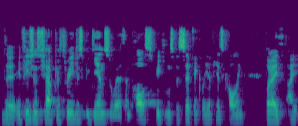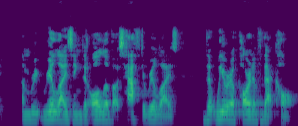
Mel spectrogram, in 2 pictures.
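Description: A man's voice: mid-range voice, steady tone, normal speed. A man preaching and praying earnestly as a pastor, speaking into a pulpit microphone in church. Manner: earnest, devout, with repeated praise phrases. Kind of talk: sermon and extemporaneous prayer. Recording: dull, band-limited church sound recording.

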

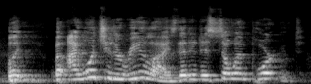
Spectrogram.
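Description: A man's voice: very high voice, animated, moderate pace, recorded from a distance, rough recording. A middle-aged man preaching a sermon in a conversational, emphatic way, often restarting his phrases.

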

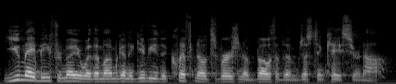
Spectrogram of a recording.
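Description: A man's voice: mid-range voice, racing, a little mellow, breathy edge. A male pastor preaching a sermon in a conversational way, retelling parables and acting out the voices of the characters. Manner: conversational, acts out voices in stories.

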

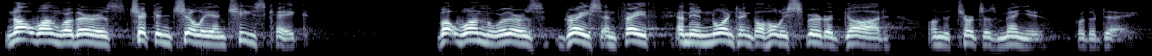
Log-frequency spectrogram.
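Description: A male pastor preaching a sermon, emphatic, swinging between loud declarations and hushed appeals, in a church sanctuary. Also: a little high, a little slow, big-room sound.

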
